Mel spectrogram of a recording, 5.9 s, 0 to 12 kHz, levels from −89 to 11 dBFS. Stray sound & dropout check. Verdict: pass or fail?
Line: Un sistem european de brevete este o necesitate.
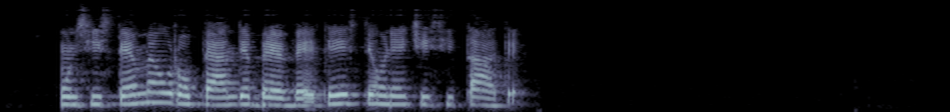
pass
